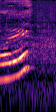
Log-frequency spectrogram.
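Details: Oriental cat, an indoor pet, giving a single clear tonal meow that rises smoothly in pitch over about half a second before stopping. Nothing else is heard but a quiet room.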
